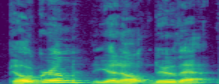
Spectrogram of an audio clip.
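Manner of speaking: loud, slow mock-stern scolding; stern warning. Warning viewers not to swallow chew, loud and mock-stern. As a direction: wag a finger at the greenhorn.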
